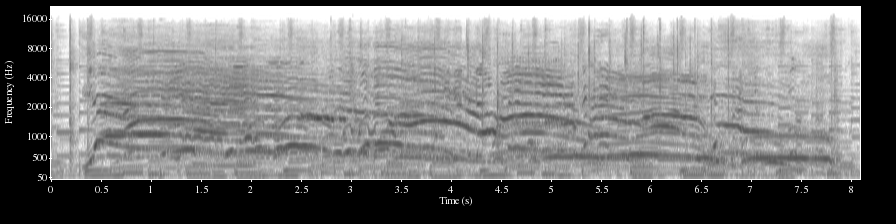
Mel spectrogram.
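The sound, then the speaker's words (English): A lively crowd of children and adults shouting and cheering for joy in strong sunlight at being set free, many excited voices overlapping in a loud, continuous din that lasts throughout. “cows, men, women, and children, all blinking their eyes. All blinking their eyes in the strong sunlight and shouting for joy at being free once more.”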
